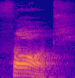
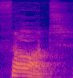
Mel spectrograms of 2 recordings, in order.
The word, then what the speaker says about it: thought: Thought. Thought. See, in English language, whenever TH comes together, read it as, put your tongue out.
